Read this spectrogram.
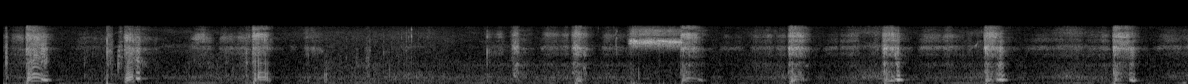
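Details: Dog with collapsing trachea, coughing too much: repeated harsh, honking cough bursts with wheezy, goose-like noises in between; collapsing trachea cough.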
